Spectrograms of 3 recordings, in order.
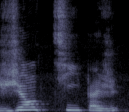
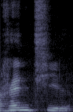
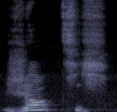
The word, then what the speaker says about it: gentil: Donc je rappelle qu'un G et un E, ça fait le son J. Donc là, ça se dit gentil, pas rentil, gentil.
